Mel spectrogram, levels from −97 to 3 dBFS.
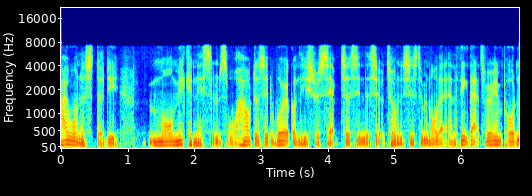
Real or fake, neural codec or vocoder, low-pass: real; none; 7.2 kHz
